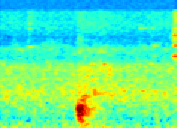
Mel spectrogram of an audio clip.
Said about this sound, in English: Excuse me a minute, just need a sip of water.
